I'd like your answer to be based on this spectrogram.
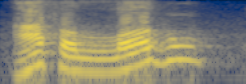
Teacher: اللام هنا مغلظه ليه؟ لأن قبلها مفتوح الفاء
